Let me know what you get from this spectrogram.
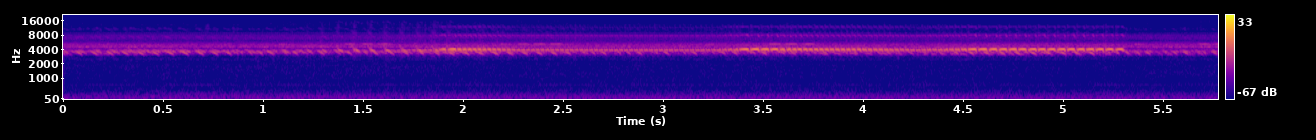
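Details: Autumn bell cricket recorded in Sanuki, Chiba prefecture, Japan: three loud ringing high-pitched trilled phrases, each lasting about a second or more, standing out above a quieter constant insect chorus.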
